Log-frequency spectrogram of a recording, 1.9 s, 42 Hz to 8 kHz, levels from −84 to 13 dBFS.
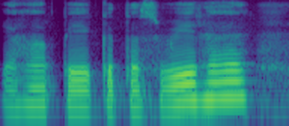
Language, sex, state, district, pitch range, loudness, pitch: Hindi, male, Jharkhand, Garhwa, 100-125 Hz, -17 LUFS, 105 Hz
